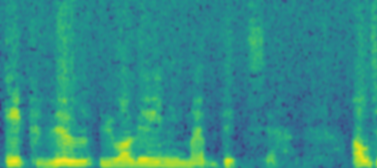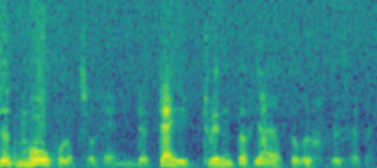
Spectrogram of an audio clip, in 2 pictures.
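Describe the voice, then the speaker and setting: An actor playing a powerful middle-aged tycoon in a radio play, bitter and declamatory, longing for lost freedom. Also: male voice, on the high side, animated, measured pace, dark tone, husky, muffled recording. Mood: agitated, yearning. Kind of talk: theatrical radio play acting.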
